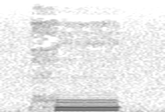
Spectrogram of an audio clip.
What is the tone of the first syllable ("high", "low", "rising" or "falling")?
high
